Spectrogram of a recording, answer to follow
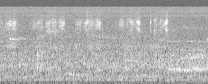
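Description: Faint scratching of a marker pen writing on a whiteboard, in short strokes with brief pauses between them.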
